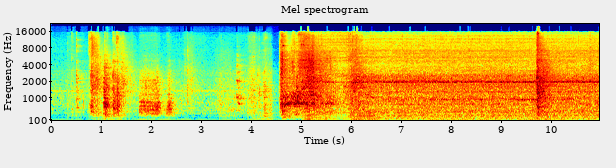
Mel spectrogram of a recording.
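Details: 1966 Chevrolet C20, Chevy 292 six, fresh rebuild break-in: a few sputters, then a steady, fast, even run to seat rings; no knocks, ticks or new noises, oil pressure held. Normal break-in.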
